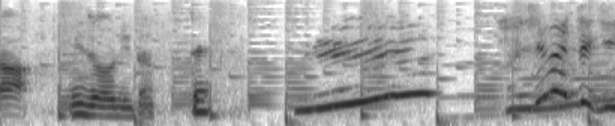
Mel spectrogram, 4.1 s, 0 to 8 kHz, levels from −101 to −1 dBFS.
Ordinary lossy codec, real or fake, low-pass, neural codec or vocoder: none; real; none; none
